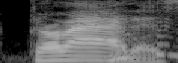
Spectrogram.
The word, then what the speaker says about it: Gladys: Gladys, that's how you say her name.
